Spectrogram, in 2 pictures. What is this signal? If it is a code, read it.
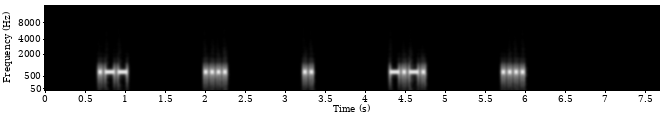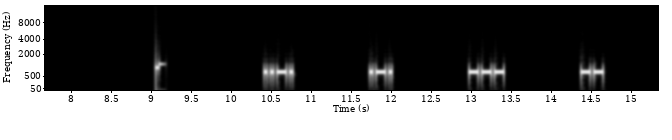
Morse code, heard as a keyed tone, about 30 wpm, spaced as for 8 wpm, 700 Hz. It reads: WHICH FROM
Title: 8x Character Spacing - Top 100 Words - 30wpm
